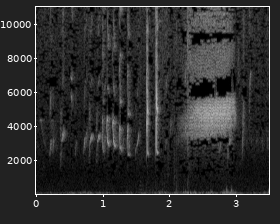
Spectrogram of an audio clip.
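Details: European greenfinches breeding in a flight aviary in 2021, with more nests built: rapid high twittering chirps and short trills, then a long nasal wheeze held for nearly a second, over a low background rumble.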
